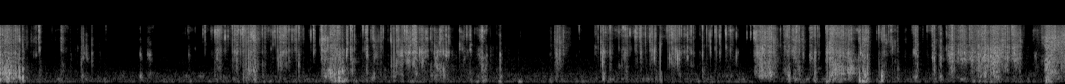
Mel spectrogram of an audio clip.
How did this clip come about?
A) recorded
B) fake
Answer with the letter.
B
